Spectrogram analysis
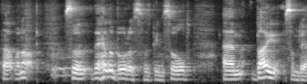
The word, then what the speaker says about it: Helleborus: Also, I just wanted to say, this painting up here, I'm no Alan Titmarsh, but I think it's called the Helleborus. Yes. Is that the right pronunciation?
